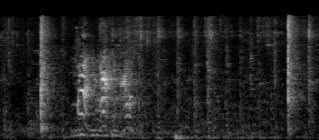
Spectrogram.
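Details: Shiba Inu outdoors in a fetch game with a ball, letting out brief squeaky whines and a soft yip around the one-second mark, framed by sharp knocks and a low thud, with faint background rustling.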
